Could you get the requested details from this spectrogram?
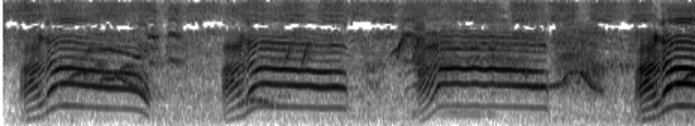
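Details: Pet double yellow-headed amazon, a talking parrot: four loud, drawn-out, voice-like calls, rising then falling, each about two seconds long, like shouted words.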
